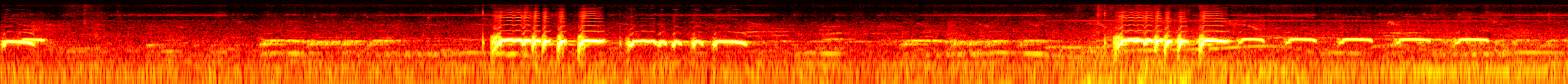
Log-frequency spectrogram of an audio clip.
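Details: Singing local zebra dove with a big voice, used as a lure to make other zebra doves sing; soft coo runs lead into two loud rolling bursts, the second trailing into a long series of short hooked notes.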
